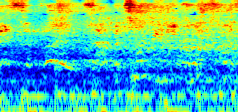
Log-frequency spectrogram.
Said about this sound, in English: There he is. I mean, you hear the crowd. Oh, they went nuts.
